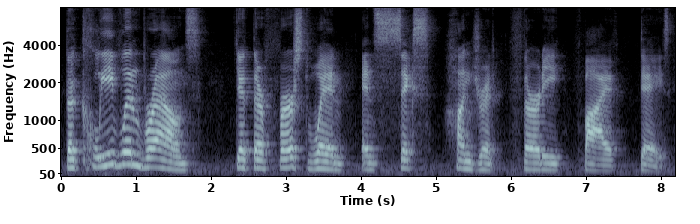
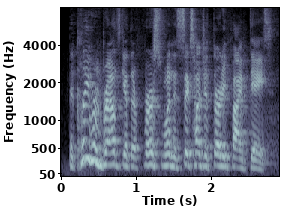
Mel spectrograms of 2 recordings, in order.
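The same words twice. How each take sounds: First: Very slow, emphatic, with pauses between words; letting it sink in. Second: Loud, high, fast burst of big news; excited announcement. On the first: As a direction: spell out the news word by word. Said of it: "can we let that shit settle in". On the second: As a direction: blurt out the huge news loudly. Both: Real, not acted.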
